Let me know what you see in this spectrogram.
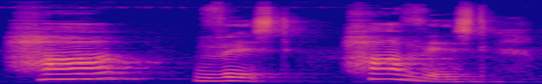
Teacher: Only 2 syllables. You have to get the stress for the first syllable.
